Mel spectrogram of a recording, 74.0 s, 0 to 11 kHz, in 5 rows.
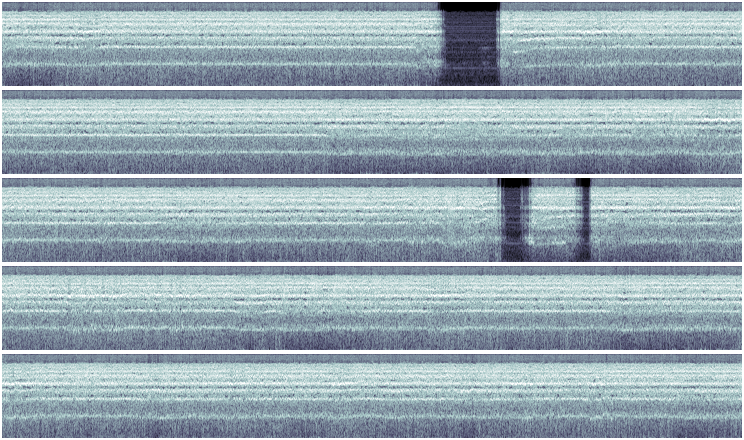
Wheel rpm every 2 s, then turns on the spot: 230, 230, 230, 220, 40, 200, 230, 230, 230, 230, 230, 220, 220, 230, 220, 230, 220, 230, 230, 150, 110, 220, 220, 220, 220, 230, 230, 230, 230, 230, 230, 230, 230, 230, 230, 230, 230.
none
